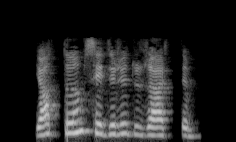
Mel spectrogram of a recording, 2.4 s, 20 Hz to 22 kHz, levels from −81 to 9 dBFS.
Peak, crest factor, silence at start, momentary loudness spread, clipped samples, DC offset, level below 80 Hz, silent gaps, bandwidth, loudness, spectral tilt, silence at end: -2 dBFS; 16 dB; 0.35 s; 12 LU; under 0.1%; under 0.1%; -62 dBFS; 1.76-1.81 s; 7.8 kHz; -18 LUFS; -4 dB/octave; 0.4 s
